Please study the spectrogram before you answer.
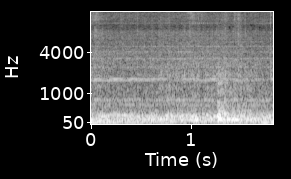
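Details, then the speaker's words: EOT crane motor after replacing all bearings; steady even low hum with no grinding or rumble, no noise now. "ನೋಡಿ ಸ್ನೇಹಿತರೆ ಎಲ್ಲಾ bearing replace ಮಾಡಿದೀವಿ ಇವಾಗ ಒಟ್ಟು noise ಇಲ್ಲ"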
